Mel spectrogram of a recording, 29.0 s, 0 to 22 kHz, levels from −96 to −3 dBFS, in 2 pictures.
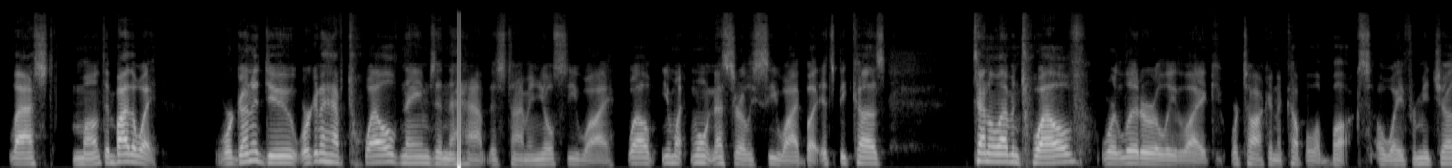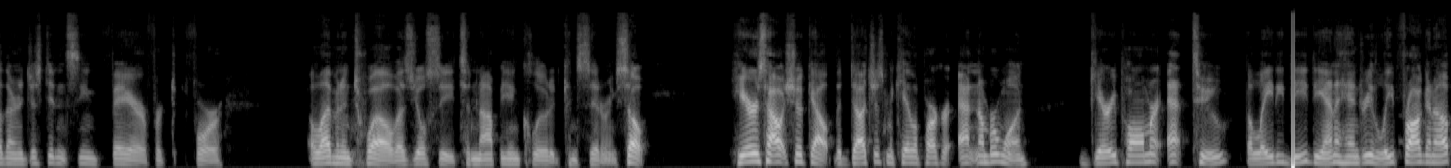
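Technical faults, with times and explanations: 4.59–4.61 s and 27.45–27.47 s: invalid numbers at full scale. Each time, a calculation yielded infinite or invalid values that were clamped to maximum level for 23 ms, consistent with a 1024-sample block. That briefly replaces the speech with one loud bang.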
